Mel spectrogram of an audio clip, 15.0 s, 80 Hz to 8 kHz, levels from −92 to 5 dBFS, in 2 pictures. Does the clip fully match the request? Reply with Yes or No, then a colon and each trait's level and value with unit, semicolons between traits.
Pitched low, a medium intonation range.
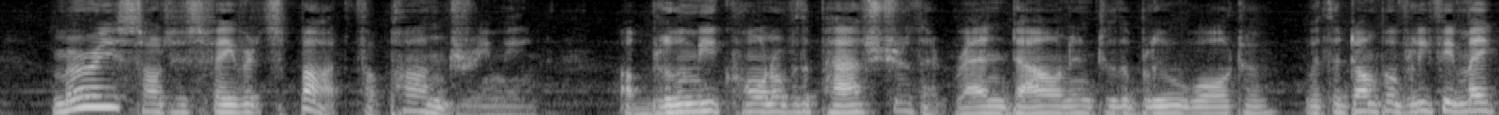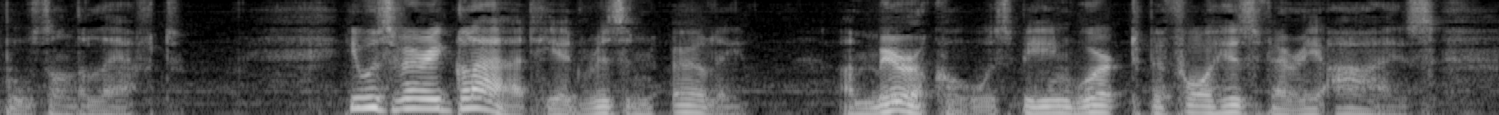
No: low, 125 Hz; wide, 6.3 semitones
